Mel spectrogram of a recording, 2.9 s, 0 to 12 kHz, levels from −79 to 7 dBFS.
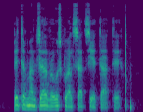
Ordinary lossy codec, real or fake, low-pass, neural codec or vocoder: MP3, 96 kbps; real; 10.8 kHz; none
